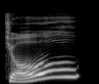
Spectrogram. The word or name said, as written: jiu4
